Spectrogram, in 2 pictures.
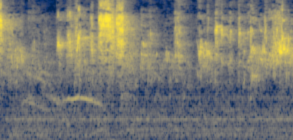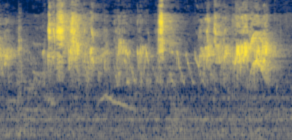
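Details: Several budgies chatter in harsh, squawky bursts that come in waves every second or two. Brief low whistles curve downward between them over a constant faint hum.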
